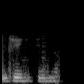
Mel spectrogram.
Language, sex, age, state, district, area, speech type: Sindhi, female, 60+, Rajasthan, Ajmer, urban, conversation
